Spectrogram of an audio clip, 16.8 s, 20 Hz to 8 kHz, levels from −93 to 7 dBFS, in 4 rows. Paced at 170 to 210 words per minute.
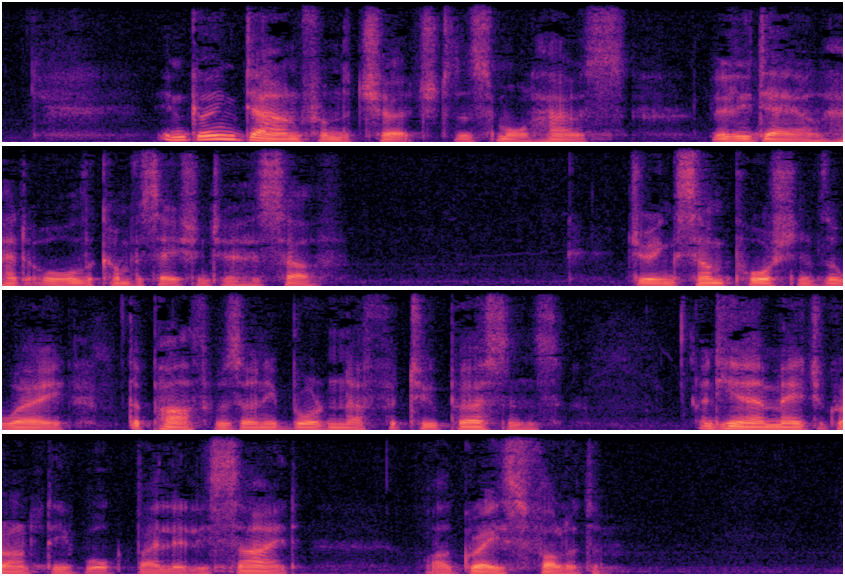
No: average, 160 wpm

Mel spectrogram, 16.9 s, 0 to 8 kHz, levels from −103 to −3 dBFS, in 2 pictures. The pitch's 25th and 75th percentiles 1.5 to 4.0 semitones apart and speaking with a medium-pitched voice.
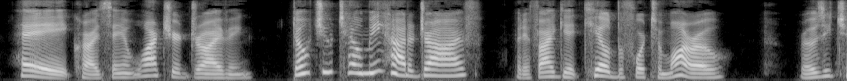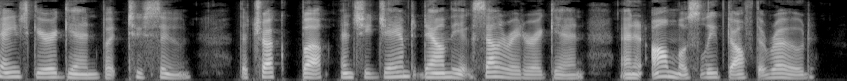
No: average, 4.7 semitones; medium, 155 Hz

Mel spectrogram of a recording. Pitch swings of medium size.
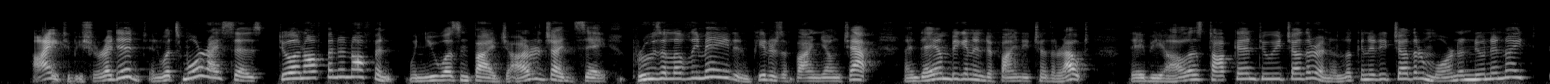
No: wide, 8.1 semitones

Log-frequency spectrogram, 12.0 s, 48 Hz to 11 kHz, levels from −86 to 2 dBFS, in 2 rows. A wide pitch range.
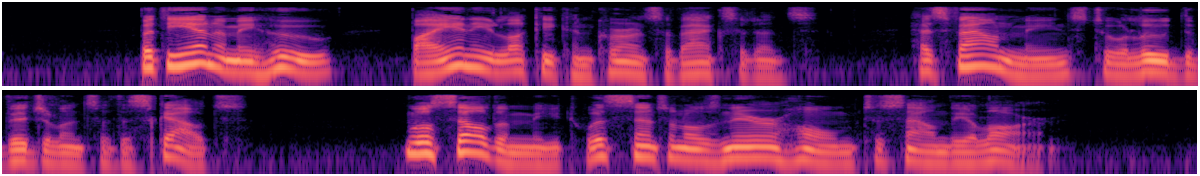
Yes: wide, 5.8 semitones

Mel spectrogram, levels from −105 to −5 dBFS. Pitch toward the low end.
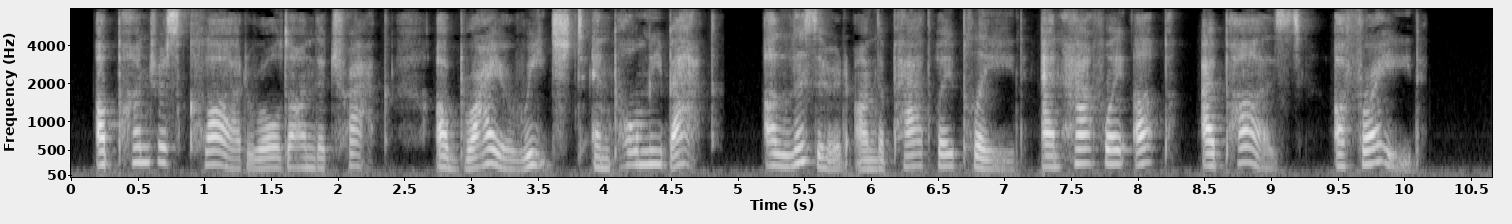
No: high, 215 Hz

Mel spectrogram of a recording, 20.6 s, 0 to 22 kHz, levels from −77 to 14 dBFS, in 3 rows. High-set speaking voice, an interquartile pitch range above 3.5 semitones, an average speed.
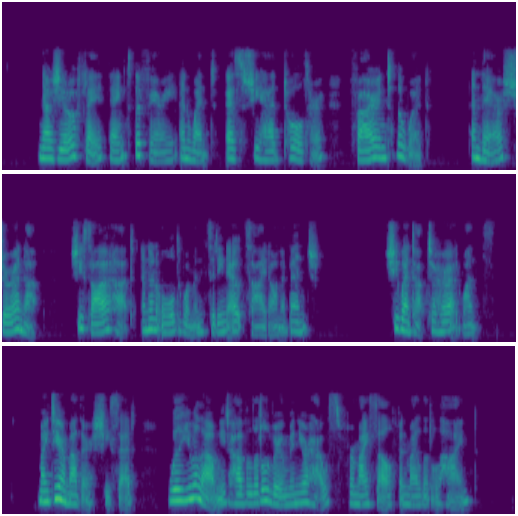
Yes: high, 200 Hz; average, 3.9 semitones; average, 190 wpm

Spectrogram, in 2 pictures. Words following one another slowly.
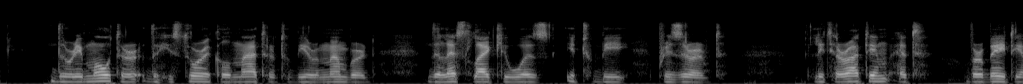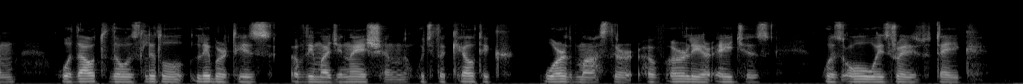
Yes: slow, 115 wpm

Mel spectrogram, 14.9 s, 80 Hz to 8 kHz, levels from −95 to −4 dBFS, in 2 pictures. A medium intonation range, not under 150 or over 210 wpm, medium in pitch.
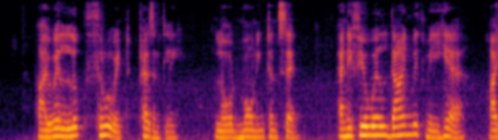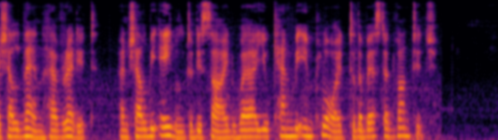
Yes: average, 3.1 semitones; average, 155 wpm; medium, 150 Hz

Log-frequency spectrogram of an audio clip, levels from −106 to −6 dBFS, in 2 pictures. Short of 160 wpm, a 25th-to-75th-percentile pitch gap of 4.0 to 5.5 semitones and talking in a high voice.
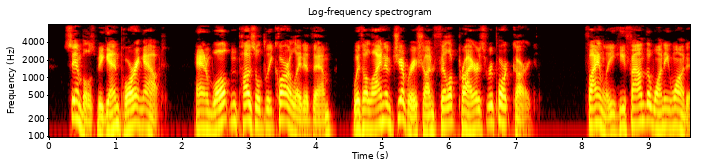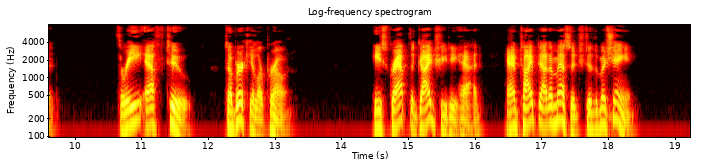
No: slow, 135 wpm; average, 5.0 semitones; medium, 140 Hz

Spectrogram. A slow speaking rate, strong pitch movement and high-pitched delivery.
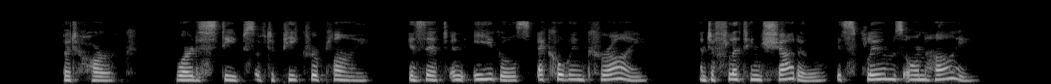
No: slow, 130 wpm; average, 2.9 semitones; high, 210 Hz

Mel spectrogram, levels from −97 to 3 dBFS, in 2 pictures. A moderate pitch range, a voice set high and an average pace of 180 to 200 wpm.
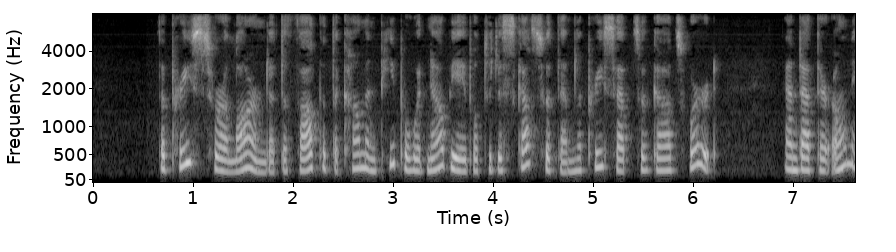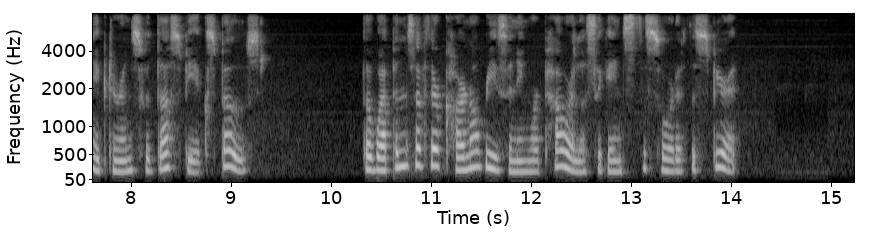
Yes: average, 4.3 semitones; high, 225 Hz; average, 185 wpm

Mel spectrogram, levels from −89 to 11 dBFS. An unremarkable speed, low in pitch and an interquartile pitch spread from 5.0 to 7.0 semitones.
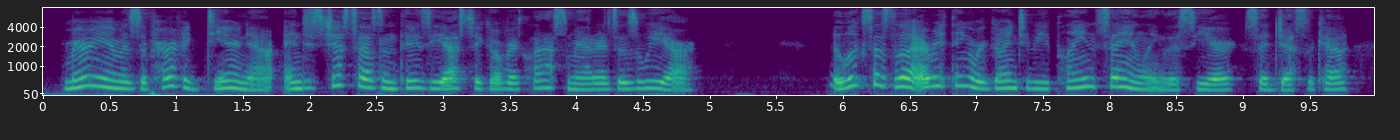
No: average, 190 wpm; high, 240 Hz; average, 5.3 semitones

